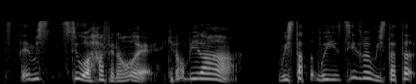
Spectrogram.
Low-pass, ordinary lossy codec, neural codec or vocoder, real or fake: none; none; codec, 16 kHz, 4.8 kbps, FACodec; fake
